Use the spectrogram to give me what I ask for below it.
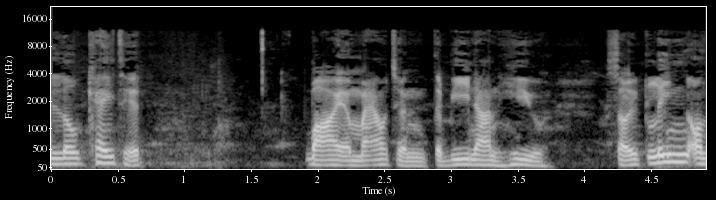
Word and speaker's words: Penang: It's spelled Penang, but it's pronounced Penang.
